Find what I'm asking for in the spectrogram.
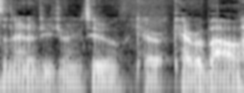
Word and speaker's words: Carabao: But it's pronounced in a way that makes it sound like you're missaying the word Caribou. Carabao.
